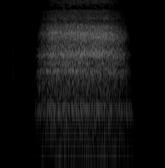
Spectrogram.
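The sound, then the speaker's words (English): A single slow, deep breath, a soft airy rush lasting just over a second, faint and alone with no talk around it. “Close your eyes and take a deep, deep breath.”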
